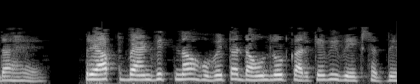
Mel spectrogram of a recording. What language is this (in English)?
Punjabi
